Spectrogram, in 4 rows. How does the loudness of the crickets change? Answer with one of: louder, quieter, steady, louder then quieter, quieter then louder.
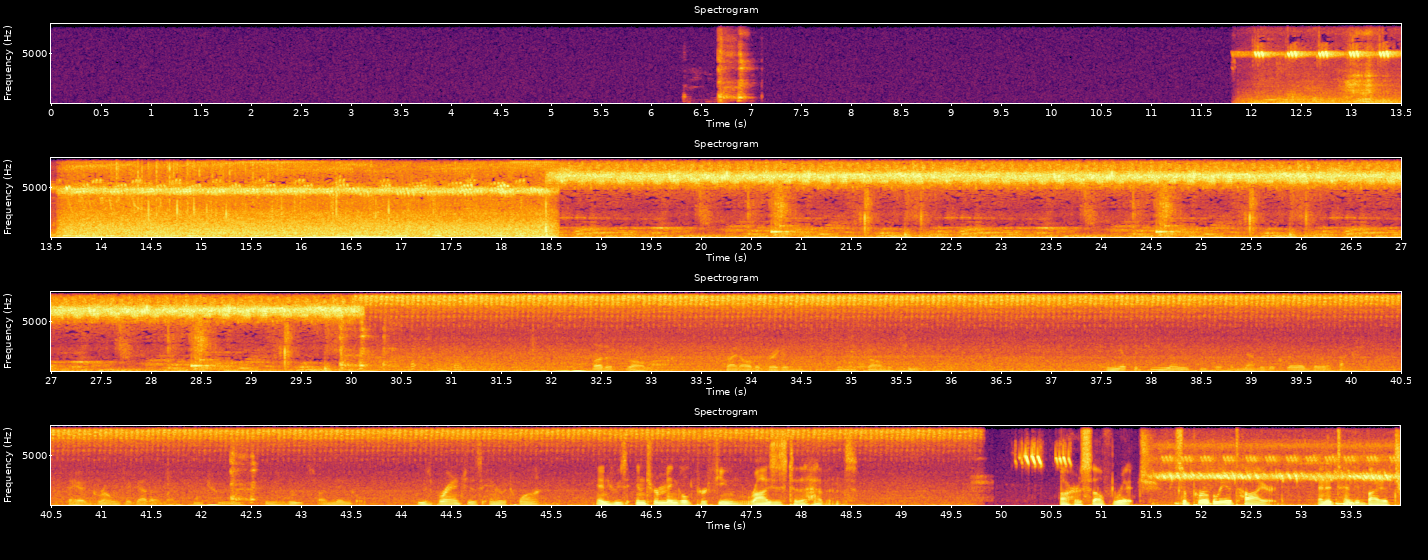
quieter then louder.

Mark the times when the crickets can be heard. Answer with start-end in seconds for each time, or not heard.
11.8-53.9.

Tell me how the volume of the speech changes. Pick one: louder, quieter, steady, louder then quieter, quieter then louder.
louder.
